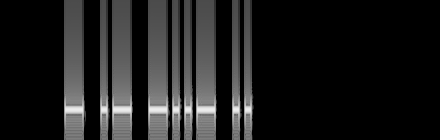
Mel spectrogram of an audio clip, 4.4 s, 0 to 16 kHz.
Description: Morse code, heard as a keyed tone, about 20 wpm, 700 Hz. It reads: TAXI
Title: Build A Word - 2 Letters At A Time - 4-Letter Words - 20wpm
